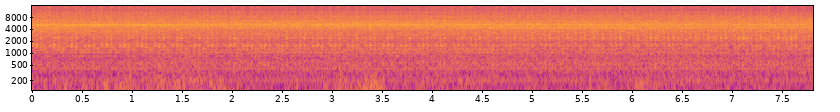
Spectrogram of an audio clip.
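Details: Hot VW Polo engine at idle with a fairly regular knock near three per second over the engine hum; a clear knock when hot, cause unknown.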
